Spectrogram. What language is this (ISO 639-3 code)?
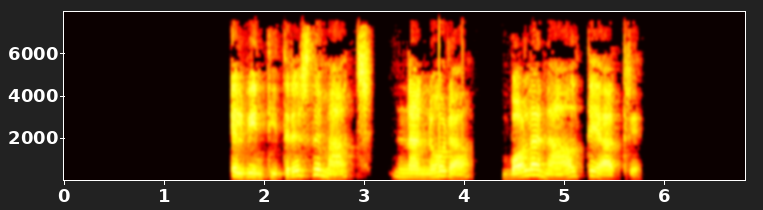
cat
